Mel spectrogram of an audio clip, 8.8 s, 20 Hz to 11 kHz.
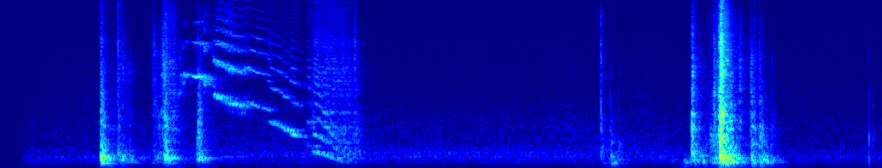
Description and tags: creaking door 1
Open and close a squeaky wooden door
creaky, squeaky, wooden-door-closing, wooden-door-opening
